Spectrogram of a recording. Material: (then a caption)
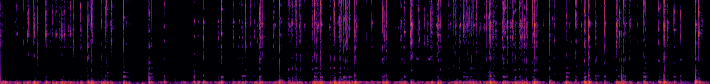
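Metal mesh. Long acrylic nails decorated with charms scratch across a hollow woven metal mesh microphone grille. A dense, fast stream of dry clicks and rasping scrapes sits over a muffled low-mid rumble, with bright crisp edges on each stroke. The sound stays quiet and close throughout.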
